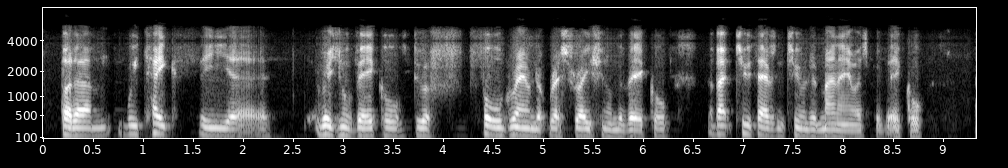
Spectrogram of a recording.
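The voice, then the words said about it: British accent. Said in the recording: “British vehicles, as you probably sense from my accent”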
